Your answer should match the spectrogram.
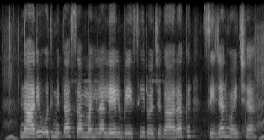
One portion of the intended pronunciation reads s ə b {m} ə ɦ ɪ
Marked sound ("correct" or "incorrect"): correct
